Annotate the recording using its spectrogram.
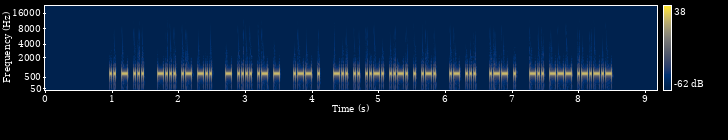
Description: Morse code, heard as a keyed tone, about 40 wpm, 700 Hz. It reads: ITS BAD THAT WE DIFFER AS WE DO.
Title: Sentences from Top 1000 Words - Review Part 1 - 40wpm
